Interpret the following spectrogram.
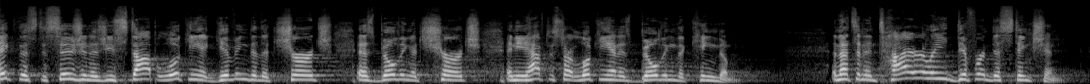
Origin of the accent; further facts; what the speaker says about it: United States; I'm an American. I live in America.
